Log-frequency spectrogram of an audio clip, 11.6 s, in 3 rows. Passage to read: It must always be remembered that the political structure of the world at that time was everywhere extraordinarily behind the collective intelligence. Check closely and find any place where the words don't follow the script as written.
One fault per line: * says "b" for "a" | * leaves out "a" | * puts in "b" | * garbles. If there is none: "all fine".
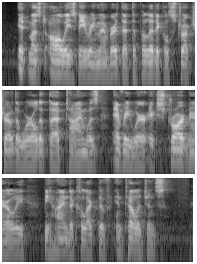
all fine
